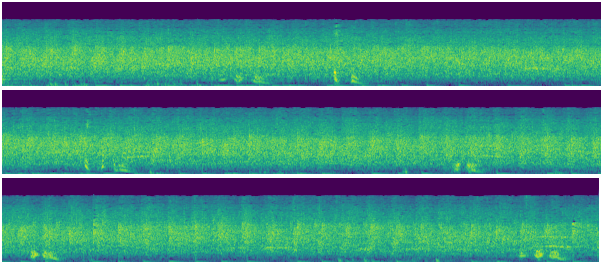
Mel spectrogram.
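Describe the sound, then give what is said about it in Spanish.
An audience at a religious service applauds steadily for over twenty seconds in triumphal applause for the Divine Father, Jehovah of hosts, a dense, even wash of many hands clapping at a constant loudness, with brief low vocal sounds surfacing now and then beneath it. “Palmas triunfales para el Divino Padre, Jehová de los ejércitos.”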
